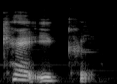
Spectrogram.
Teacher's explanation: which is one syllable in english becomes a three-syllable word because koreans don't like to end a word with a consonant sound as in cake we have to add a vowel at the end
